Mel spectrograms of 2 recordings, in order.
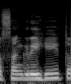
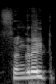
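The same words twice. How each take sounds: First: संग्रहित said as "sangriheet", री then a clear ही; संग्रहित with ग्री and a long ईत, "san-gri-heet"; संग्रहित spoken correctly as संग्रहीत; correct form shown. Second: संग्रहित said as "sangrahit", short a after ग्र, no ह sound; संग्रहित spoken the common wrong way, "sangra-it"; संग्रहित as "sangrahit", the form to avoid; wrong form shown. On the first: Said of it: "संग्रहित होता है". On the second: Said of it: "संग्रहित कोई शब्द नहीं होता". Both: Shown as a demonstration.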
